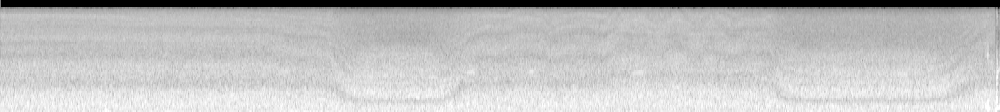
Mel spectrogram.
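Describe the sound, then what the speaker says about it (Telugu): Strong water flow pouring from overflowing lakes beside a road, a loud steady broadband rush like a waterfall, constant throughout, with two passing vehicle whooshes swelling midway and later. "నీటి ప్రవాహం అధికంగానే వస్తోంది"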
